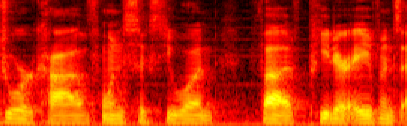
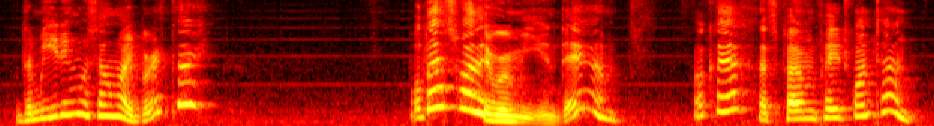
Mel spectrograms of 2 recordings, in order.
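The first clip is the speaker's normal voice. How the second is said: very high, loud squeal; mock astonishment; 7 dB louder than usual. Reader finds the meeting was on their birthday, astonished squeal. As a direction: squeak it out in exaggerated shock.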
